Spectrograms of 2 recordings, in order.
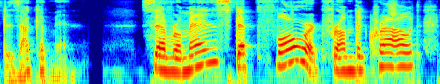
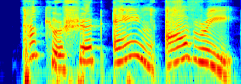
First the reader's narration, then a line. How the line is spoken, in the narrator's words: cried Mrs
